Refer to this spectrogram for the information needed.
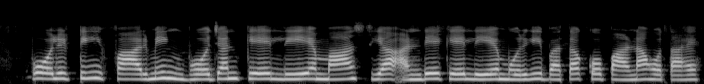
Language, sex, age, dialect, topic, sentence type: Hindi, female, 56-60, Garhwali, agriculture, statement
